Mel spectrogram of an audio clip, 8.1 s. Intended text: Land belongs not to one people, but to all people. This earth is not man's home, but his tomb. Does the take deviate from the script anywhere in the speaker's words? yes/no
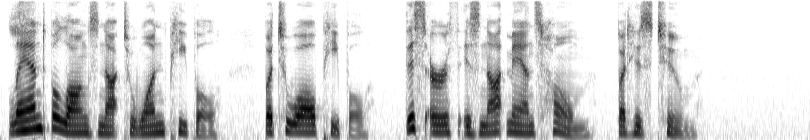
no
